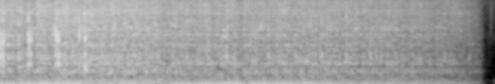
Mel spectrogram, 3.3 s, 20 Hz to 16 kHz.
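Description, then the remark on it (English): A Ferrari 458's relatively small-displacement flat-plane crank V8 engine runs loud with a steady, buzzing harmonic drone for about three seconds before cutting off abruptly. No one speaks. “That's a flat plane crank. Yes, it is. That's a Ferrari 458, which, as you said, uses a relatively small displacement V8”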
